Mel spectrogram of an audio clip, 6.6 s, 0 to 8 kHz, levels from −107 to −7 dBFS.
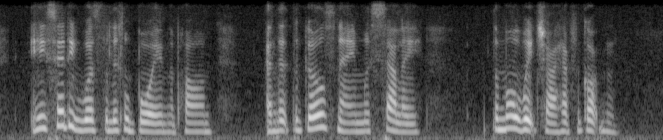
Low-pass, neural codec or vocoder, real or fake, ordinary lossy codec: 7.2 kHz; none; real; Opus, 24 kbps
